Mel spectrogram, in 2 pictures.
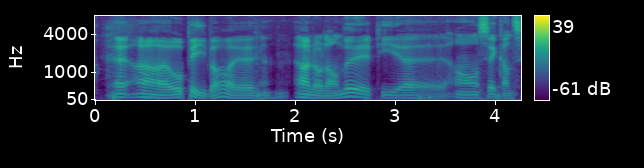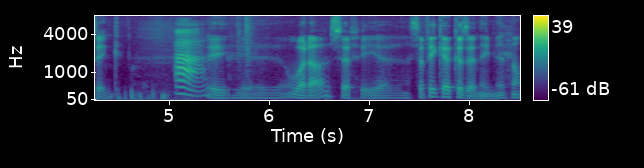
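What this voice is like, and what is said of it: Foreign accent speaking French. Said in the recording (French): “vous vous remarquez peut-être son accent.”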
